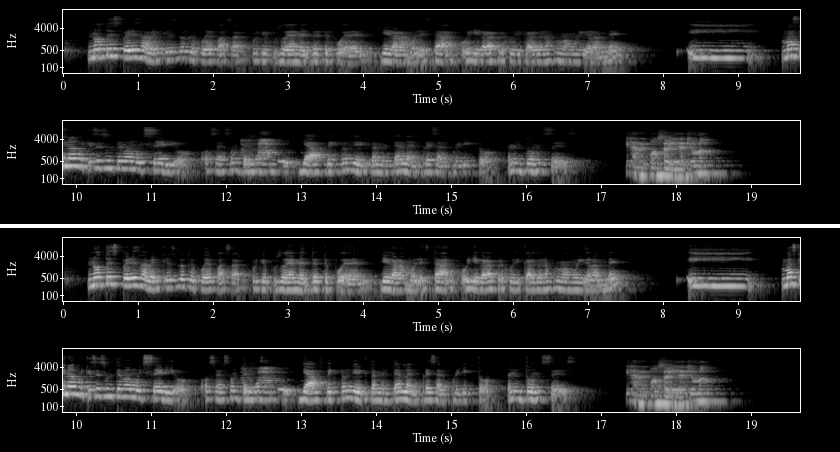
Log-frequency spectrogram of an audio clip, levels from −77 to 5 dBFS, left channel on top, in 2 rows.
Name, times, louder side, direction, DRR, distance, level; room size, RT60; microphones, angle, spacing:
voice 1, 0.3-7.4 8.3-9.2 9.6-16.6, right 3 dB, 50° right, 5 dB, 0.4 m, -26 dB
voice 2, 17.3-18.4, equal, 35° left, -5 dB, 1.2 m, -28 dB
3.1 x 2.7 x 4.4 m, 0.72 s
head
